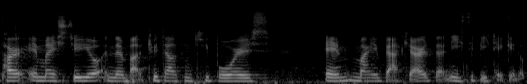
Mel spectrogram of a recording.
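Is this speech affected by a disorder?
Yes: born deaf, cochlear implant, congenital.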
